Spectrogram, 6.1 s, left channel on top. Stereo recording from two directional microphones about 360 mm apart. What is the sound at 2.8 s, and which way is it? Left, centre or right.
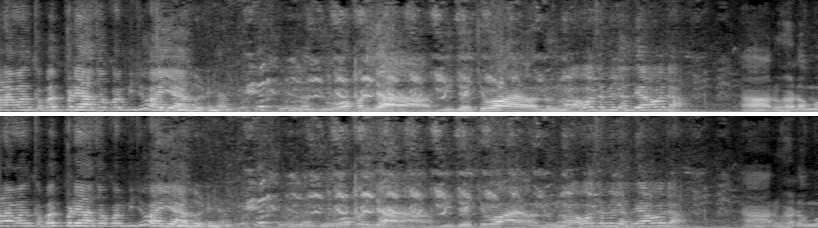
Speech, centre.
